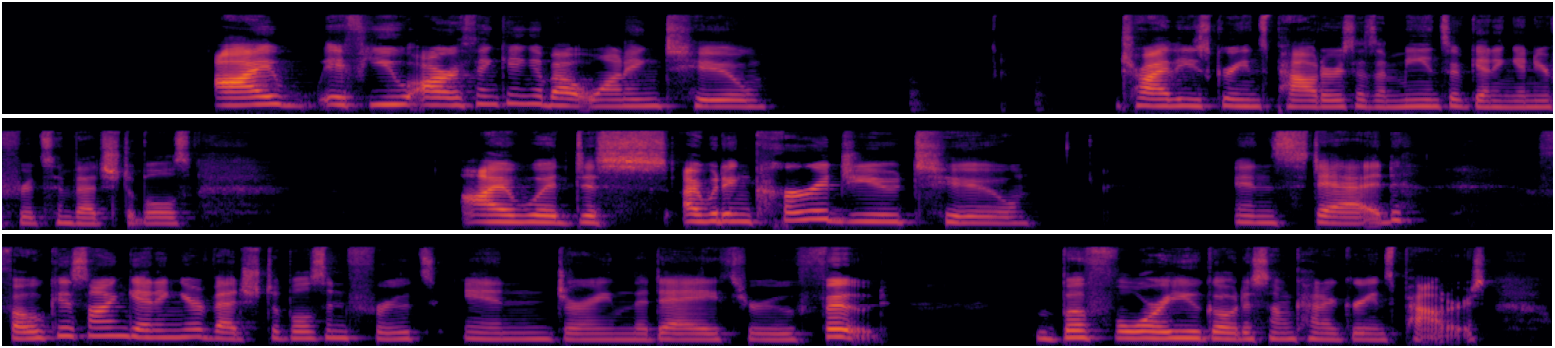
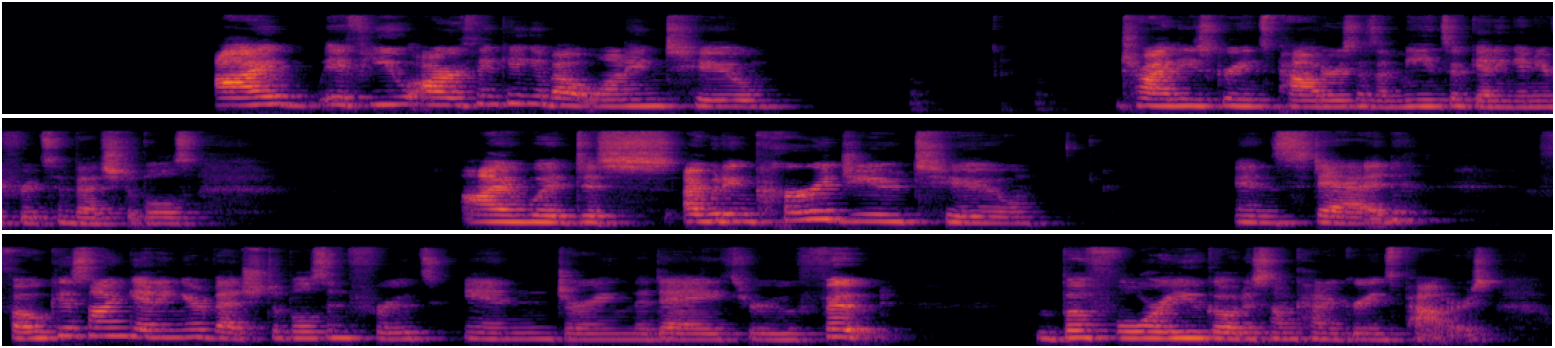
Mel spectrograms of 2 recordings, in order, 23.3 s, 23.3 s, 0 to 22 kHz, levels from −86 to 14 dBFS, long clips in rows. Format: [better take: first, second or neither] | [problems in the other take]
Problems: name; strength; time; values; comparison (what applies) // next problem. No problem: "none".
first | off-mic speech; far // room echo; very slight; dies away in 0.2 s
